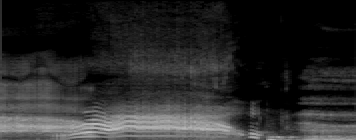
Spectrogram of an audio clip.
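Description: A man screams loudly for about a second and a half, a raw, sustained cry with a wavering pitch, then breaks off into a short burst of low, rumbling noise.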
